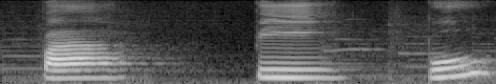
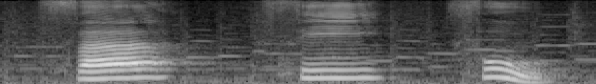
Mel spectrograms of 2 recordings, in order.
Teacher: Membacanya bukan pa, pi, pu, melainkan fa, fi, fu. Terasa hembusan nafasnya. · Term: huruf fa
